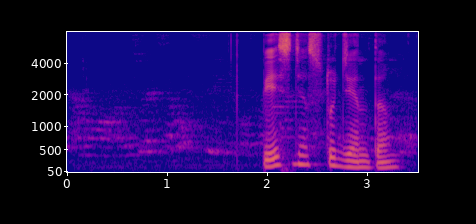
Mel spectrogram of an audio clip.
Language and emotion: Russian, neutral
